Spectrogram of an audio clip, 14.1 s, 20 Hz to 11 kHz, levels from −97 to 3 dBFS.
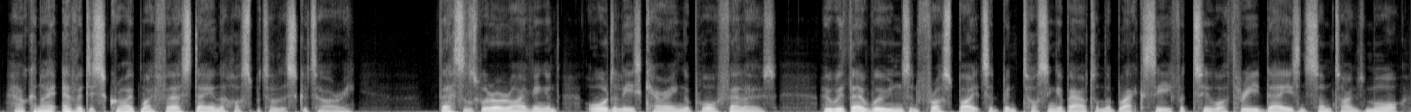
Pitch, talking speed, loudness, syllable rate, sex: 120 Hz, 190 wpm, -18 LUFS, 5.4 syllables/s, male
